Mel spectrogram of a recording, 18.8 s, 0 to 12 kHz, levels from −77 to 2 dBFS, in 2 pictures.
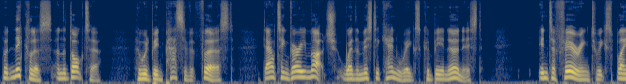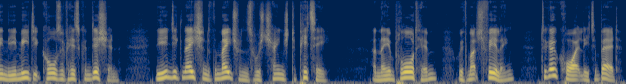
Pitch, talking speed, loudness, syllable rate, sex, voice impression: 150 Hz, 155 wpm, -19 LUFS, 5.3 syllables/s, male, very masculine, very adult-like, slightly old, thick, tensed, powerful, bright, hard, slightly clear, fluent, cool, intellectual, slightly refreshing, sincere, very calm, slightly mature, friendly, very reassuring, unique, slightly elegant, wild, slightly sweet, lively, kind, slightly intense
